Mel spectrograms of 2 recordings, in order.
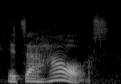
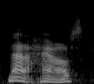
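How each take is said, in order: First: "house" slow, with a full rounded vowel; corrected diphthong. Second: "house" with a twangy Southern diphthong; mimicked wrong vowel. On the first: Retold or imitated. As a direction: stretch "house" as a speech teacher would. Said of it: "I didn't know what a diphthong was". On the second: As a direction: mimic the hillbilly way of saying "house".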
